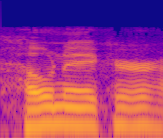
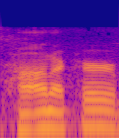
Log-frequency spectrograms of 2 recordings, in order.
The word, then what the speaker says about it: Honaker: We're in the historic downtown of, as I understand, it's pronounced Honeacre. I thought it was Hanukker, but I was wrong.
